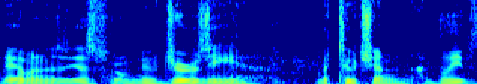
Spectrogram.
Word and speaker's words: Metuchen: His opponent, Scott Evans, is from New Jersey, Metuchen, I believe is how you pronounce it, and he plays out of Ed Ladaw's room, Sandcastle Billiards.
